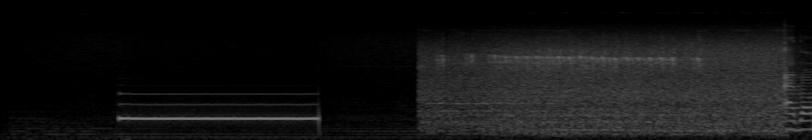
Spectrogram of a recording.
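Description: A steady electronic test tone held for about two seconds and cut off sharply: the line-up tone at the start of an old TV news tape. About a second later a loud even hiss of tape static starts, with a faint high whistle in it.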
